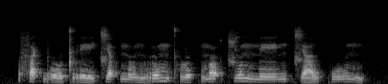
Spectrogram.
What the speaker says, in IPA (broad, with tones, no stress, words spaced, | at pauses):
fa˦˥k̚boː˩˦treː˩˦t͡ɕa˦˥p̚ no˨˩nro˥˩mkʰlo˨˩k̚ nɔ˥˩ʔt͡ɕo˥˩nmeː˦˥ŋt͡ɕaː˨˩w kwu˥˩n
